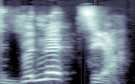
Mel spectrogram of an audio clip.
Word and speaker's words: Venezia: Dude, I looked it up just to make sure. I am right. It's Venezia. All right, that's how it's properly pronounced.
